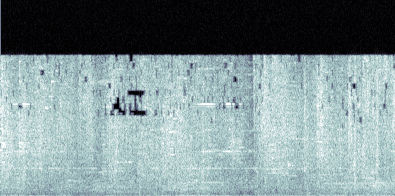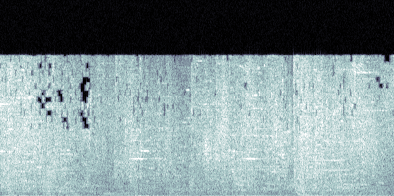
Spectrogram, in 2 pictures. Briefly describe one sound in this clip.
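Game spell effects crackle and burst in a fight.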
